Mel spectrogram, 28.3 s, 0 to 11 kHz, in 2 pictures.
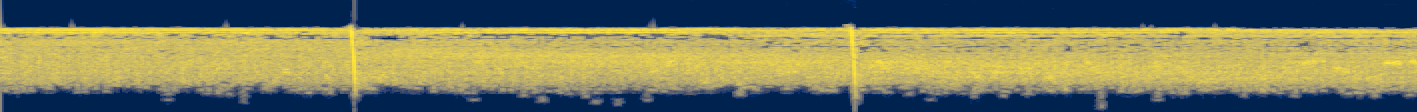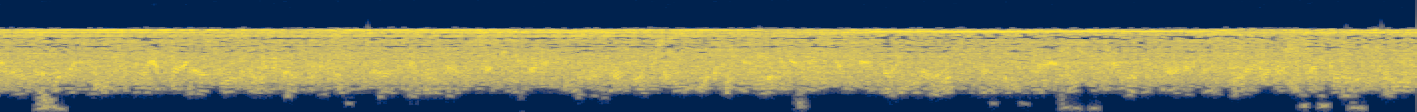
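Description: CB radio receiver on the 27 MHz band giving a steady, loud hiss of static squeezed into a narrow mid-range audio band. Two sharp clicks cut through it, one a few seconds in and one about eight seconds in.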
